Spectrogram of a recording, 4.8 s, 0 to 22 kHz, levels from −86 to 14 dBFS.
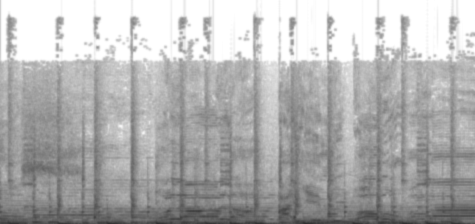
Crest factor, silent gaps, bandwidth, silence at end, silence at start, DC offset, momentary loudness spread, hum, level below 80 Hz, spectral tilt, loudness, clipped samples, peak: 8 dB; none; over 20 kHz; 0 s; 0 s; under 0.1%; 3 LU; none; -12 dBFS; -5 dB/octave; -10 LUFS; under 0.1%; 0 dBFS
